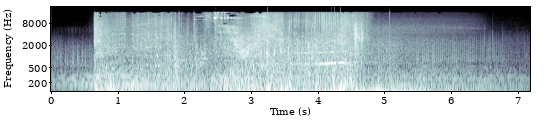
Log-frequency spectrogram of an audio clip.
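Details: XYZ da Vinci 3D printer X axis: loud rough shuddering and shaking as stepper motor moves; belt suspected, but cause was an open wire to the stepper, found with continuity test at green connector.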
